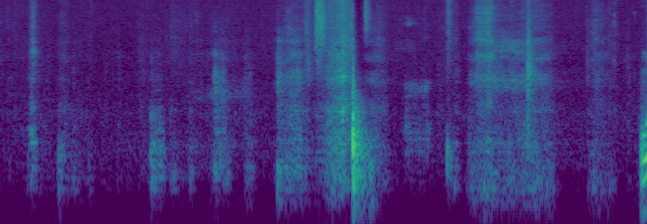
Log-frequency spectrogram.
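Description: Taped-together wooden staves knocking and clicking against one another and scraping on the workbench as the strip is rolled up into a cylinder, with a louder scraping rush about four seconds in and another about six seconds in.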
